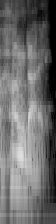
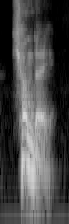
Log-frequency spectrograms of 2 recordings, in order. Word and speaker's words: Hyundai: And I had chucked in a Hyundai. And that was a bit tongue-in-cheek because I know that's how that brand is pronounced in the US, for example. – Yeah. – You go to Korea, the way in which Korean people pronounce Hyundai has a bit of a huh in it. So it's a Hyundai.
